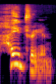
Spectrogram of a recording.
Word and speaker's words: Hadrian: building, the Temple of Hadrian. Do you pronounce the H? Yeah, you do.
